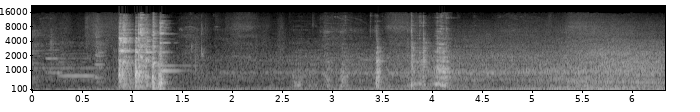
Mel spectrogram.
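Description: Crockery and a metal ladle clattering: a loud burst of clinks about a second in, then a few separate clinks, as a plate and ladle are handled beside a cast-iron Dutch oven. Near the end a soft, swelling scraping noise comes in as the ladle is pushed through the thick sausage stew.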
